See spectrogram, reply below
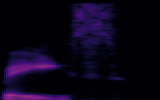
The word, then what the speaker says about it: Bass: Burton, author of Black Gun, Silver Star, explicitly clarify his name is pronounced like bass.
